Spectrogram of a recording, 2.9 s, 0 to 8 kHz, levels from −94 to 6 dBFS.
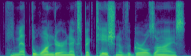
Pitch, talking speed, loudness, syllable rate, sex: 125 Hz, 210 wpm, -17 LUFS, 5.3 syllables/s, male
